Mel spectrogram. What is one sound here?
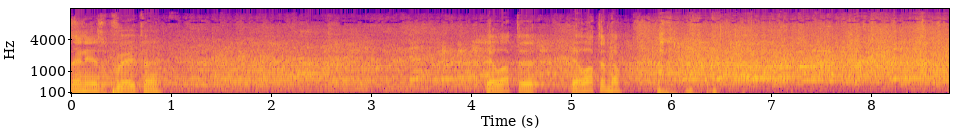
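A crowd of men murmurs and chatters in a large echoing hall.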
